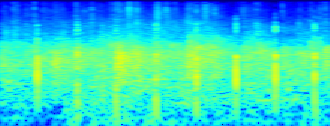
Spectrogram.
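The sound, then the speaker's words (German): Brief, light applause from an audience at a live show: a short spell of scattered hand claps with several distinct, fairly regular sharp claps standing out over a soft patter. “Jetzt ganz kurzen Applaus für unseren mutigen Mann.”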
